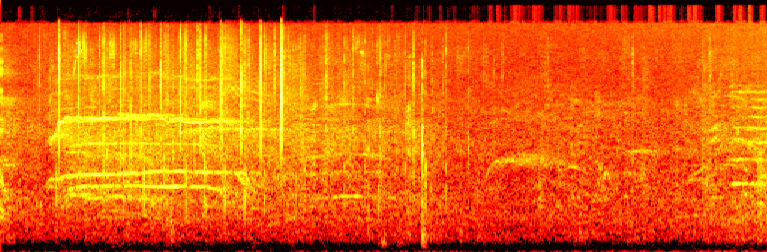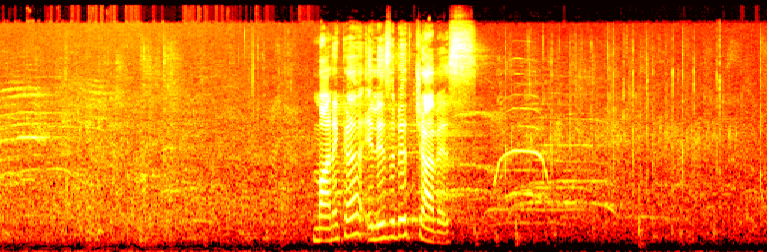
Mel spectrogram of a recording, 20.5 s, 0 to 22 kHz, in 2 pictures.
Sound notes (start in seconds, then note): 4.1 audience applauding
